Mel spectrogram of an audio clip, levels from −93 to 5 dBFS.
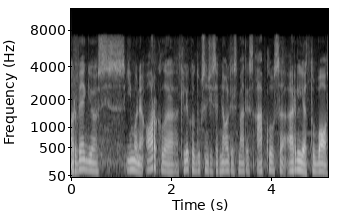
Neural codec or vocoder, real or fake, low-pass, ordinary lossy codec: none; real; 7.2 kHz; MP3, 96 kbps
